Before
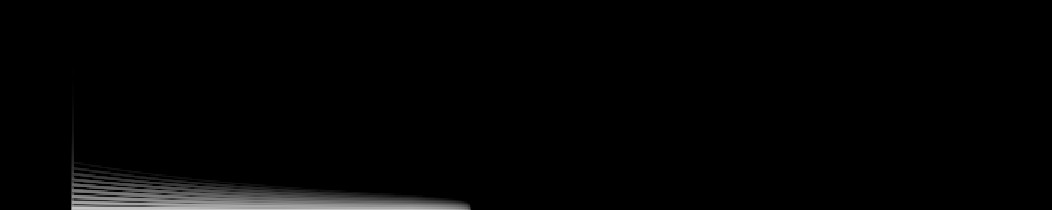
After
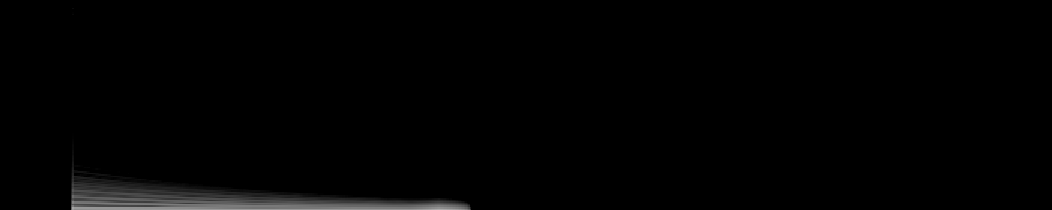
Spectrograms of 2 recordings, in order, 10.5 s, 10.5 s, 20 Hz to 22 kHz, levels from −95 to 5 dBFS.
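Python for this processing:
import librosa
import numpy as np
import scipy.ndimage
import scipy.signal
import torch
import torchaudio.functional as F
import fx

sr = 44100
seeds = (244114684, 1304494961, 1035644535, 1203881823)

y = fx.tracing_dist(x, sr, depth_ms=0.026)
y = fx.over_compress(y, sr, threshold_db=-26.0, ratio=-0.5)
y = np.interp(np.arange(len(y)), np.arange(len(y))[::2], y[::2])
y = y * 10.0 ** (-8.5 / 20.0)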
